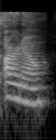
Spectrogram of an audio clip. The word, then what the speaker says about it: Arno: Yeah, it's Arno. Arno. I figured that was probably it, but I was like, my name's kind of short like that, too, and it gets butchered every time. So, I'm not Mine gets butchered, too. It's okay. They want to add an LD or some T's and make it French.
